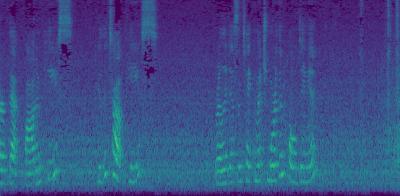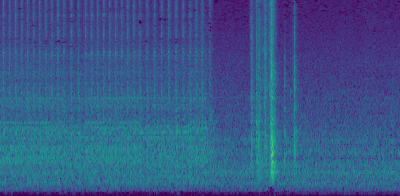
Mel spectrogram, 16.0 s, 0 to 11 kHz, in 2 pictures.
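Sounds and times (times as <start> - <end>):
sewing machine stitching: 7.7 - 12.3.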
